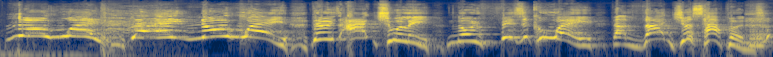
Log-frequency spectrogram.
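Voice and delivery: very high, drawn-out shriek; overacted disbelief. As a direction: scream the line in hammed-up outrage, way up high. Overacted take of the monologue.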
